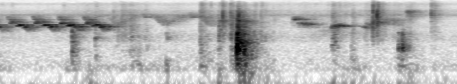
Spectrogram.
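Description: A bird chirps a quick run of short high notes in the first second. Scattered knocks follow, with a louder thud about two and a half seconds in.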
